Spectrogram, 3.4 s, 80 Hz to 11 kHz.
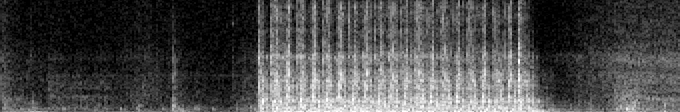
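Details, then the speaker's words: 2005 Polaris Ranger 500 UTV: harsh rapid buzz of about four pulses a second starts, holds a second and stops; owner suspects the electric fuel pump is failing, not confirmed; fuel pump buzzing. "the fuel pump makes a weird noise ready they didn't seem alarmed about that so maybe it's been doing it for a while but to me it sounds like the fuel pumps out"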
